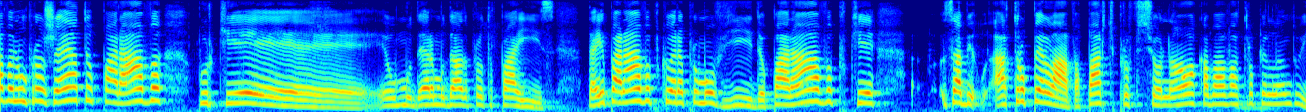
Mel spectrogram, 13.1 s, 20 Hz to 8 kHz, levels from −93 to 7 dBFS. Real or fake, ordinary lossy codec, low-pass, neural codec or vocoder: real; none; none; none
